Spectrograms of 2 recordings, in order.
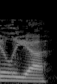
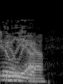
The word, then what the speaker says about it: Ilia: Oh, Ilia. Yeah. – The Ilia. – I-L-I-A. Ilia is, it is by far, and I've tried a lot of clean makeup brands.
